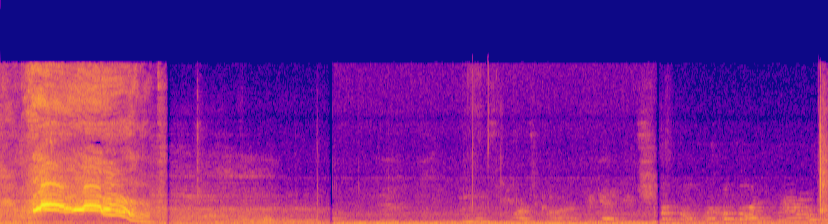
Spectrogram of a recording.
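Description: A child gives a short, loud, high excited scream, close by, then it drops to quiet room noise with faint scattered sounds.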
